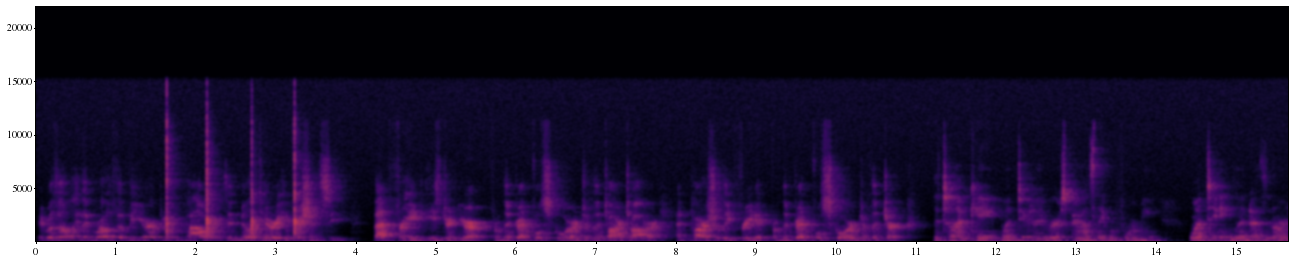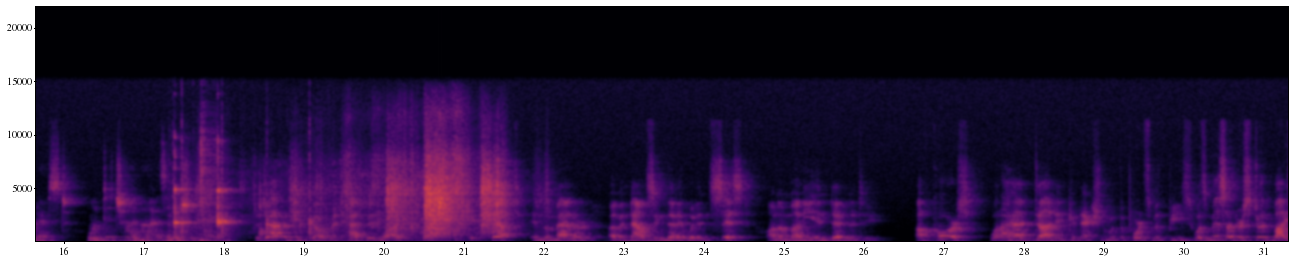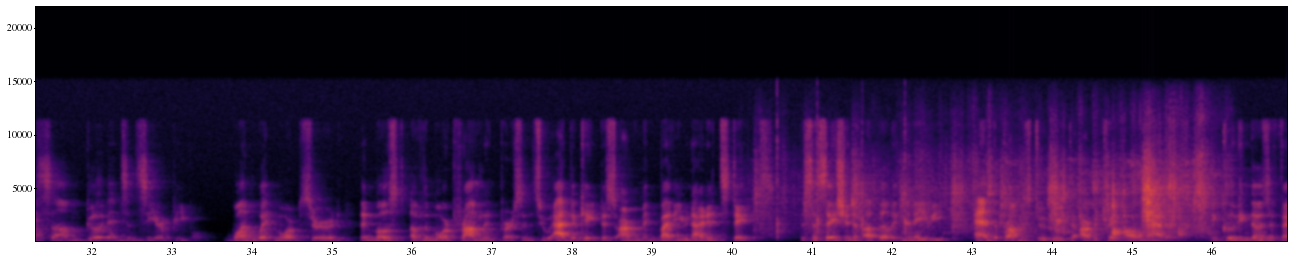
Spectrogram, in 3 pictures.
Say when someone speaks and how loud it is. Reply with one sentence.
You can hear the talking from 0.0 to 46.9 s, getting louder.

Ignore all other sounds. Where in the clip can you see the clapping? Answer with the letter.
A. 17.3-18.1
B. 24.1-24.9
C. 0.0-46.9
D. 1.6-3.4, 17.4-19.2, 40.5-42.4
D.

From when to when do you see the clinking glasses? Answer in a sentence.
You can hear the clinking glasses from 17.3 to 18.1 s.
